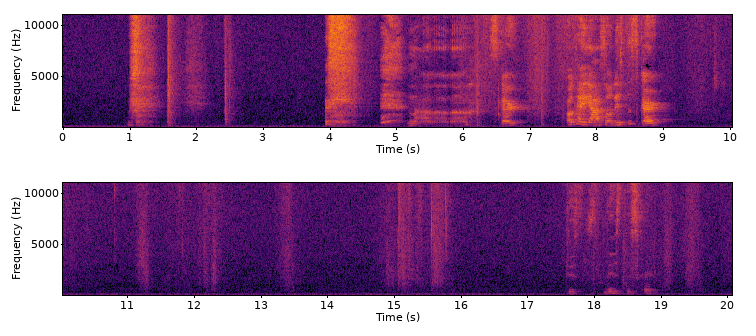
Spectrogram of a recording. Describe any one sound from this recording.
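Clothing fabric rustles.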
